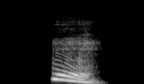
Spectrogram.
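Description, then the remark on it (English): A single short voiced yawn, fairly loud, its tone sliding downward over about half a second before trailing off into silence. “By the way, when I yawn, it's not because I'm tired.”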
